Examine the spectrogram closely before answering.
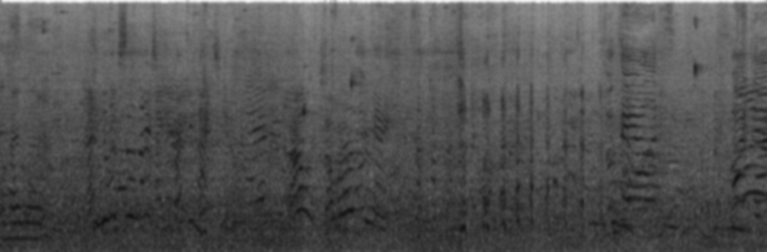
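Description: A young woman talks excitedly nearby.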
